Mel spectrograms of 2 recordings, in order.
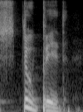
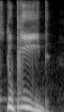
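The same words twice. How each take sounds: First: The stress is on the normal syllable. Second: The stress is on an unusual syllable.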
